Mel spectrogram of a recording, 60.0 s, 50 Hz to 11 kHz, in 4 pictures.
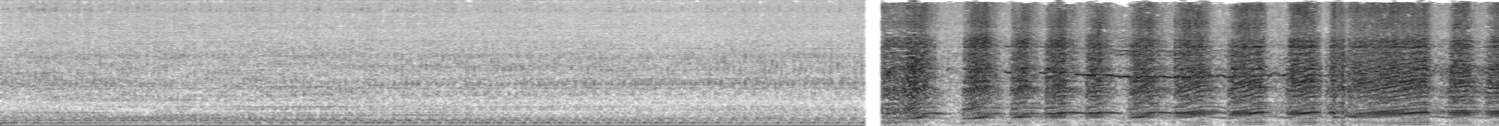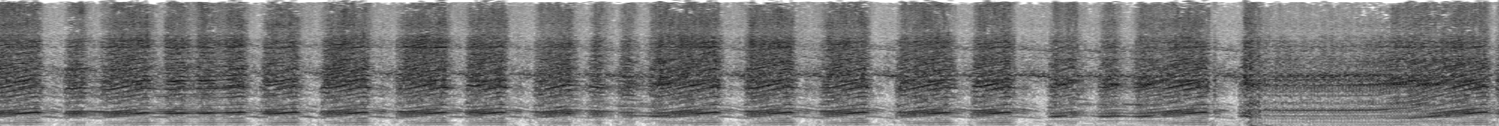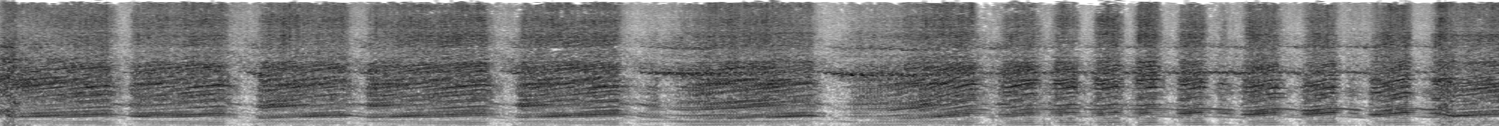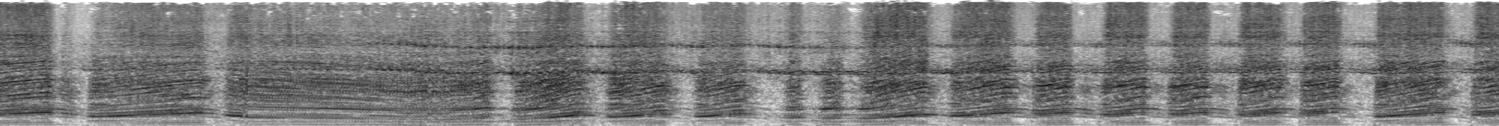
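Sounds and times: car engine bouncing off rev limiter: 0.0s - 59.9s.

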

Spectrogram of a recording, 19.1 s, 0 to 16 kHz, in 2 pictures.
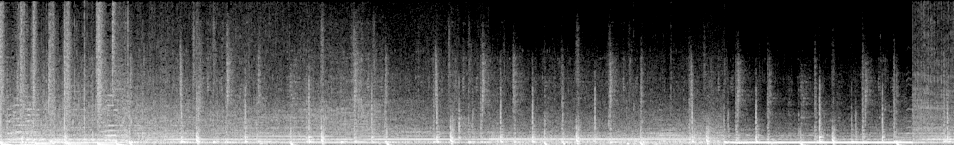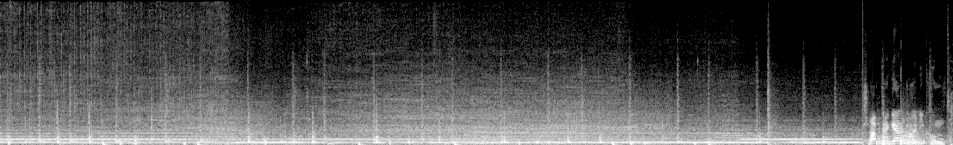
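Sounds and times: planer motor hum: 0.0s - 7.4s, 8.2s - 18.2s
wooden board knocks: 18.2s - 19.0s.

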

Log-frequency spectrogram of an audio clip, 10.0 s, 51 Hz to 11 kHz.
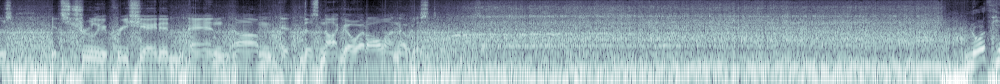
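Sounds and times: bus diesel engine humming: 3.9s - 9.6s
man talking: 9.6s - 10.0s.

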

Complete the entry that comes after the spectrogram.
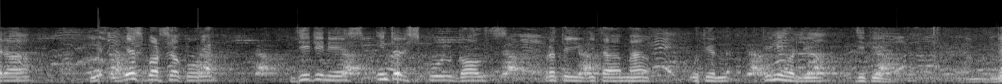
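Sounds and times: background chatter: 0.0s - 10.0s
man talking: 0.9s - 2.2s, 2.9s - 10.0s.

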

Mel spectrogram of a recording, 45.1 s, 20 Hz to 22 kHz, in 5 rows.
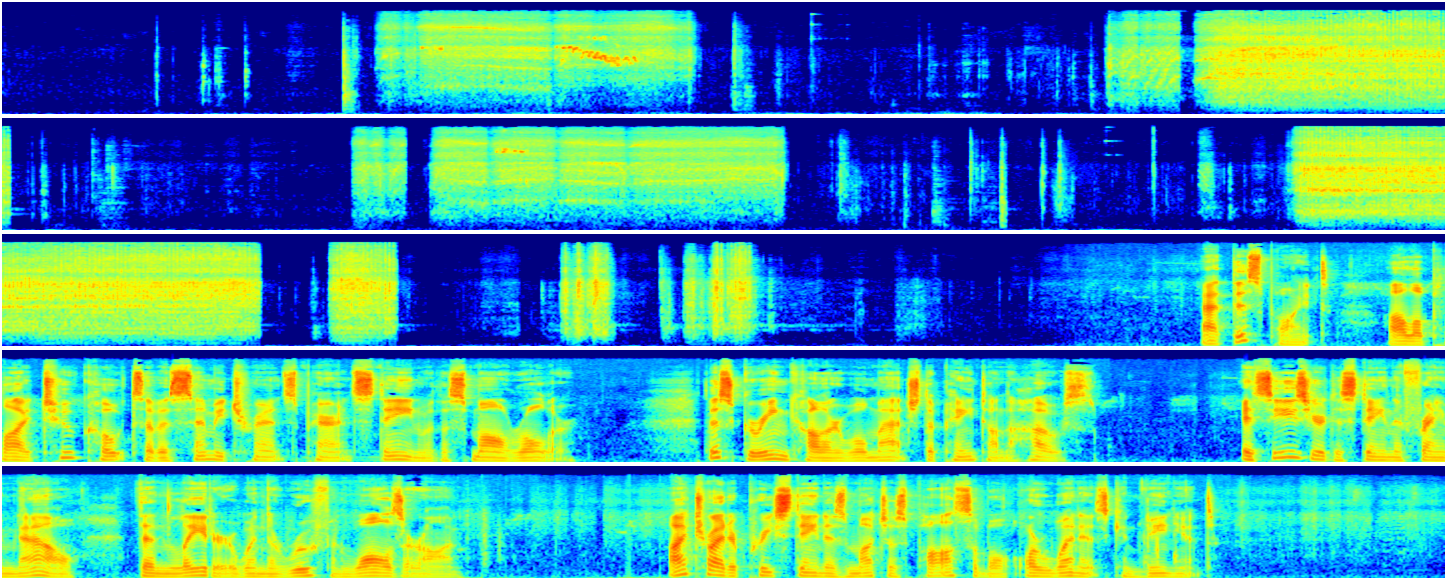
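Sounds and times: power drill boring into wood: 2.3s - 4.4s, 6.9s - 9.1s, 11.2s - 14.0s, 17.0s - 20.5s.

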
